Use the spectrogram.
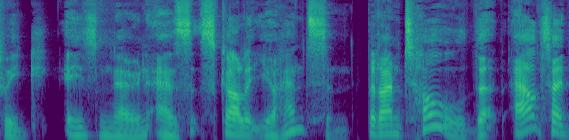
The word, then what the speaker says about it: Johansson: say any different because it's a Scandinavian name and you wouldn't say the J in that. So, so if you look at that name, it's Johansson.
